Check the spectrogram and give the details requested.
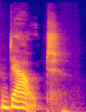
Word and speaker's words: doubt: The pronunciation of this word is debt or doubt. The B is completely silent, completely, not even a little bit.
